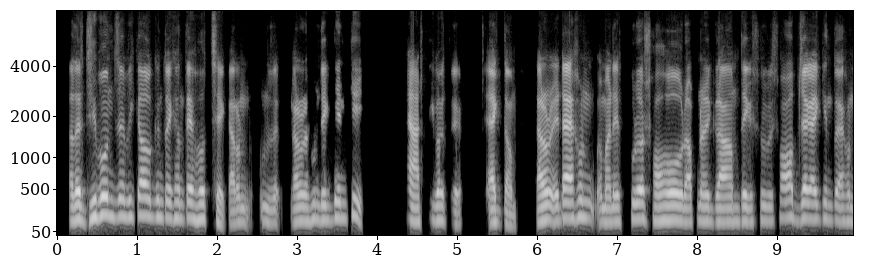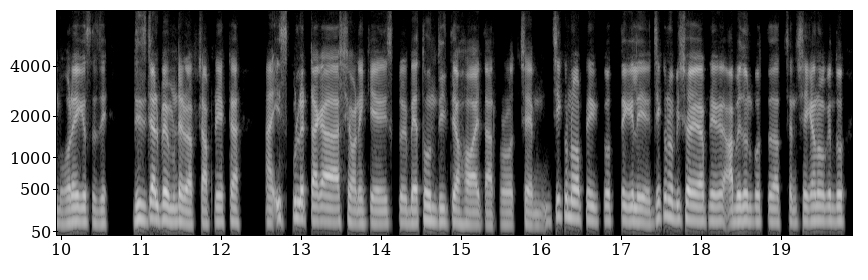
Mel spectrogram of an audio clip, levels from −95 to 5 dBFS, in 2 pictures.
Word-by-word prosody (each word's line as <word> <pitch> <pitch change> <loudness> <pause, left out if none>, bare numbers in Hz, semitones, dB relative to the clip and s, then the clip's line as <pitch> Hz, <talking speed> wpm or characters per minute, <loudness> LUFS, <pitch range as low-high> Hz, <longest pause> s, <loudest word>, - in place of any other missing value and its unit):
তাদের 155 +2 +7
জীবন 200 +3 +6
জীবিকাও 185 +1 +2
কিন্তু 180 -1 -2
এখান 165 0 -2
থেকে 170 - +6
হচ্ছে। 160 -1 0
কারণ 130 +3 0 0.2
উম 145 - -4 0.3
কারণ 140 +2 +2
এখন 155 +3 -4
দেখবেন 165 +3 0
কী? 195 - 0 0.6
হ্যাঁ, - - +5
আর্থিক 145 +3 -8
ওয়ে 150 -2 +1
তে 120 - -5 0.5
একদম। 120 -5 -2 0.3
কারণ 145 +3 +7
এটা 170 - +6
এখন 180 +1 -1 0.3
মানে 135 +1 +1 0.2
পুরো 165 0 +3
শহর, 150 +1 +4
আপনার 145 +1 -2
গ্রাম 135 0 +3
থেকে 145 -2 +2
শুরু 150 -1 -6
সব 175 +1 +1
জায়গায় 165 -1 +6
কিন্তু 155 -1 -6
এখন 140 0 -5
ভরে 130 +3 +1
গেছে 140 -1 -4
যে - - -2 0.4
ডিজিটাল 160 +1 +3
পেমেন্টের 140 -3 +3
ব্যবসা। 120 +2 -3
আপনি 140 - -5
একটা 140 0 -1 0.4
আ - - 0 0.2
স্কুলের 170 -2 -1
টাকা 145 -1 +3 0.2
আসে 135 +2 -8
অনেকের, 125 0 -2
স্কুলের 130 0 -6
বেতন 145 +4 +1
দিতে 135 0 -1
হয়, 115 -1 0
তারপর 115 +1 -6
হচ্ছে 120 - -9 0.3
যেকোনো 185 -1 -2
আপনি 155 - -8
ই - - -12
করতে 150 +1 -6
গেলেই, 135 -2 +1
যেকোনো 180 +2 -3
বিষয়ে 155 -1 +3
আপনি 145 +1 -6 0.2
আবেদন 140 +2 0
করতে 140 0 -6
যাচ্ছেন, 130 +1 -7
সেখানেও 145 0 0
কিন্তু 145 0 -1
145 Hz, 195 wpm, -22 LUFS, 135-160 Hz, 0.6 s, তাদের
